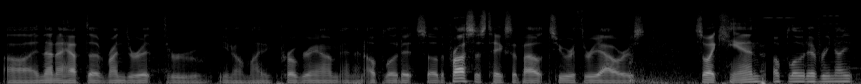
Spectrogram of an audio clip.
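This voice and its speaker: A young man talking in a casual vlog, subdued and somber, halting with many fillers and restarts. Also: low voice, clean tone. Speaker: gaming YouTuber.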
